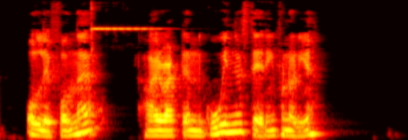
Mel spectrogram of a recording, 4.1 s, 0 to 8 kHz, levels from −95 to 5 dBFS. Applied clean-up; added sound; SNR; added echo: classical method log-MMSE.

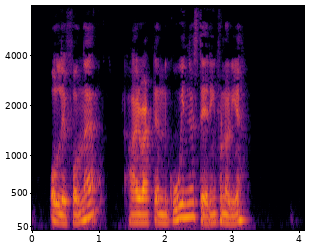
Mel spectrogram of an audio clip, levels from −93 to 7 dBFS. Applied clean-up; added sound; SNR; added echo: neural mask model Resemble Enhance denoiser.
